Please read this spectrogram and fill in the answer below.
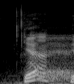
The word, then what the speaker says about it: ye: And so the ye is actually supposed to be pronounced the.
